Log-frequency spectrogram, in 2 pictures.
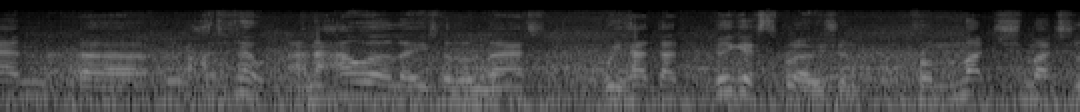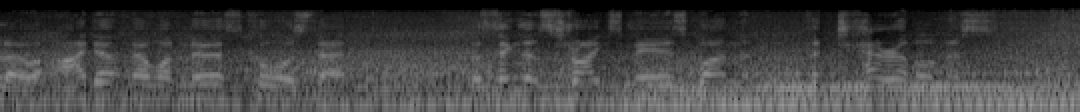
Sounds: Speech

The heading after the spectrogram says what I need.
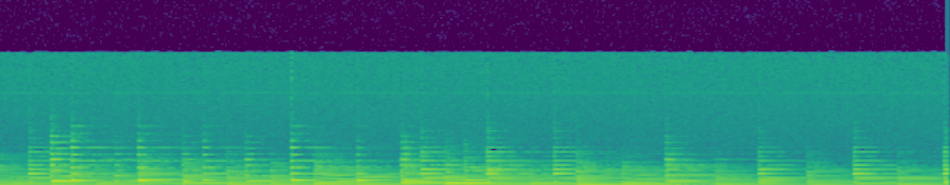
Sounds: Music, Electric piano, Musical instrument, Piano, Keyboard (musical)

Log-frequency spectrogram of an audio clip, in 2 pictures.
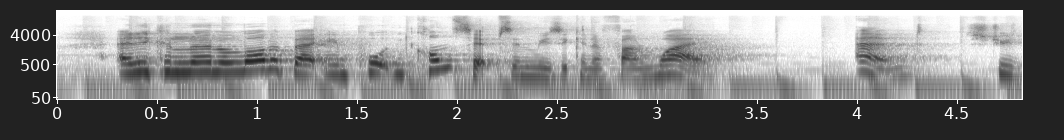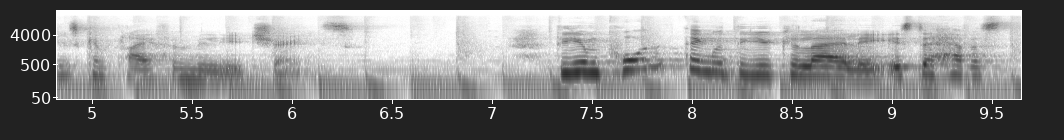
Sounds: Music, Speech

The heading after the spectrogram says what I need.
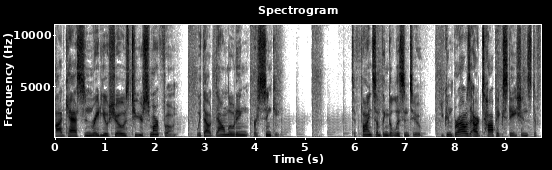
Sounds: Speech, Music

